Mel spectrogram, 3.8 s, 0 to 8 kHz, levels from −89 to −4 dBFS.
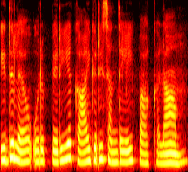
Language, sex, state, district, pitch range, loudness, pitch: Tamil, female, Tamil Nadu, Nilgiris, 175-210 Hz, -16 LUFS, 190 Hz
